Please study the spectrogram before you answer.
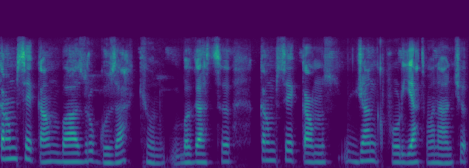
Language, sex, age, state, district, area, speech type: Kashmiri, male, 30-45, Jammu and Kashmir, Baramulla, urban, spontaneous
